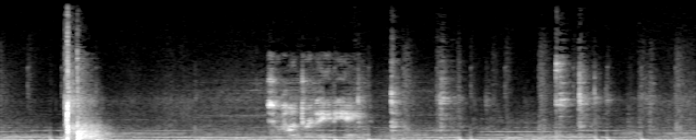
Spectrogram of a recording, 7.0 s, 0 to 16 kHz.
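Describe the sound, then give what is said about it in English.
A Hoyt Ventum 30 compound bow (70 pounds, 29-inch draw, 85% let-off) fires a 450-grain arrow with one sharp, loud snap near the start, followed by a brief ringing hum and a softer rushing noise a couple of seconds later, over a steady low hum. “Next arrow, 450 grains.”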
